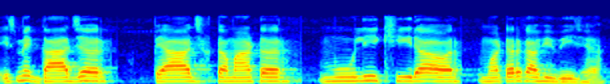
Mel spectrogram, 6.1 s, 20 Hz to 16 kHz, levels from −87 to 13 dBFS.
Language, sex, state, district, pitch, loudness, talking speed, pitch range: Hindi, male, Jharkhand, Garhwa, 165 Hz, -14 LUFS, 130 wpm, 160-175 Hz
